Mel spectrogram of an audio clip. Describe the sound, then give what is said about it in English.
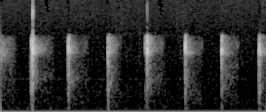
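An audience at a spoken word event snaps their fingers together in a steady rhythm, about seven crisp, sharp snaps landing roughly evenly over a couple of seconds, with no talking in between. “We need a crowd of snaps. Just snap. Everybody snap with us.”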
